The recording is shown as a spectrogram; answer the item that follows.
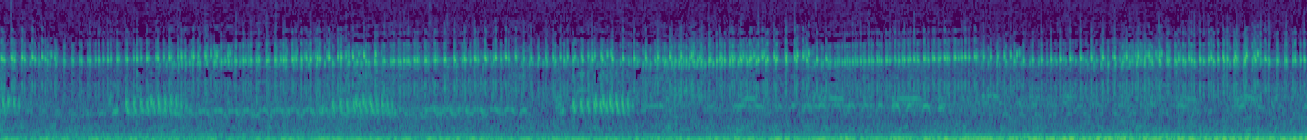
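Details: Chorus of boreal chorus frogs producing continuous overlapping pulsed trills, each rising slightly. A few lower pulsed bursts sound in the first half, with steady low rumble underneath.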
